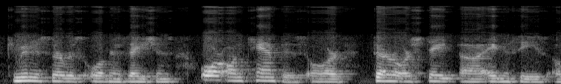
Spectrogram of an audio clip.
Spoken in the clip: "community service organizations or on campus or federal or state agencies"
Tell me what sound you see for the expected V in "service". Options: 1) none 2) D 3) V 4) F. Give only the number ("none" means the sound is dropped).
3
